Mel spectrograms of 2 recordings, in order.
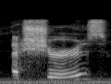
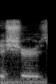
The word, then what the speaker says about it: assures: Let's take a look at assures. Where did assures go? She assures. And the second yeah. So not assures, but assure. With that double S would be here it is. Yeah, an sh sound.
